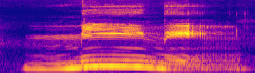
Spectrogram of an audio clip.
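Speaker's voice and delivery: "meaning" with a drawn-out long E first; stressed first syllable. Shown as a demonstration. Teacher giving an example, "meaning" stressed on the long first syllable. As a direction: stretch the "mean" in "meaning". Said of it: "hear that long E in that first syllable".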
